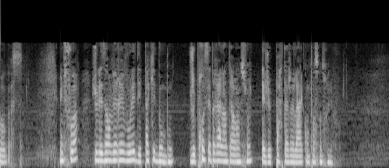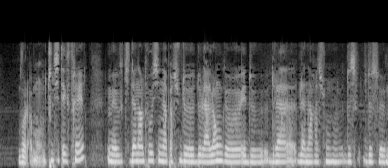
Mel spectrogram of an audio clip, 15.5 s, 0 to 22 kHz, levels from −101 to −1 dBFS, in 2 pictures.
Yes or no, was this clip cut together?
no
